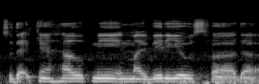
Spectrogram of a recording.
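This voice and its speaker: There is noticeable background noise. Over it, a man speaks at a fairly high pitch. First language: Pashto. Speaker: English teacher YouTuber. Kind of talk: casual tutorial.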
